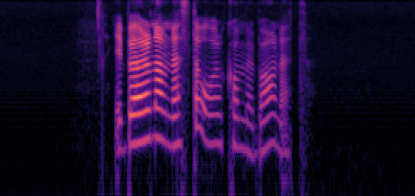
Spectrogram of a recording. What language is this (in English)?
Swedish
